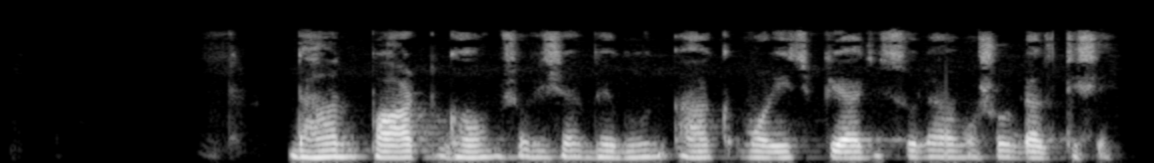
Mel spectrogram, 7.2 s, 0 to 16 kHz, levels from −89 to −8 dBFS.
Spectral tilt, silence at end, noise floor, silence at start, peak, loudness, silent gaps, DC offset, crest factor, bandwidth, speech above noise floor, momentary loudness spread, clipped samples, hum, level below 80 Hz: -6.5 dB/octave; 0.25 s; under -90 dBFS; 1.8 s; -2 dBFS; -22 LUFS; none; under 0.1%; 20 dB; 8 kHz; over 69 dB; 8 LU; under 0.1%; none; -58 dBFS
